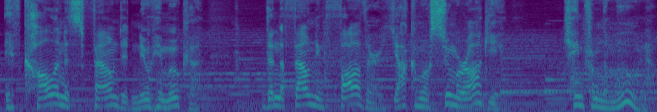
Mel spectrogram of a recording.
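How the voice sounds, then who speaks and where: A man's voice: fairly high pitch, expressive, normal speed, over music, lightly acted. A man playing an earnest, thoughtful young soldier in a video game. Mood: earnest, pondering. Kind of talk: scripted video game voice acting.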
